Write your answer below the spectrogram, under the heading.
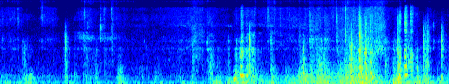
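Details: Nigerian Dwarf goat kids, a buckling and a doeling only hours old, with their mother after a late-night April birth; soft, wavering bleats come in short bursts, louder toward the end, with rustling straw and handling noise.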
